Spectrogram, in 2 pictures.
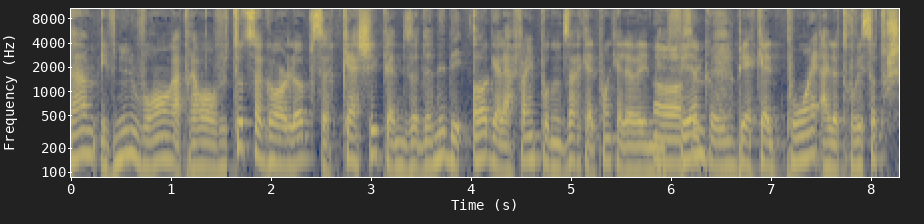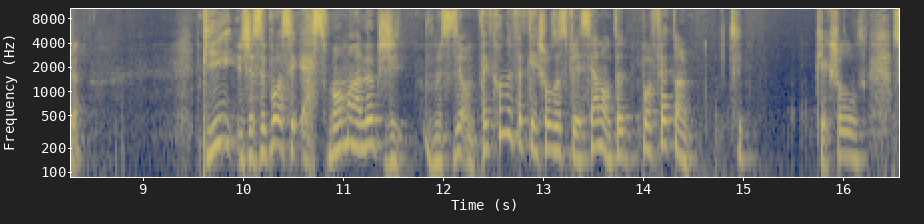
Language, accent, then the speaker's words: French; Saint-Eustache, Quebec, Canada; On a grandi à Saint-Eustache.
